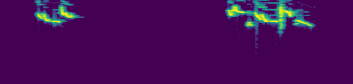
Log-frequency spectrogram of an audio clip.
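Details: Yellow-fronted canary, known in Algeria as Mozambique serin, a wild canary: two short bursts of high, sweet twittering notes with downslurred whistles, separated by a two-second pause, on a clean, quiet background.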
